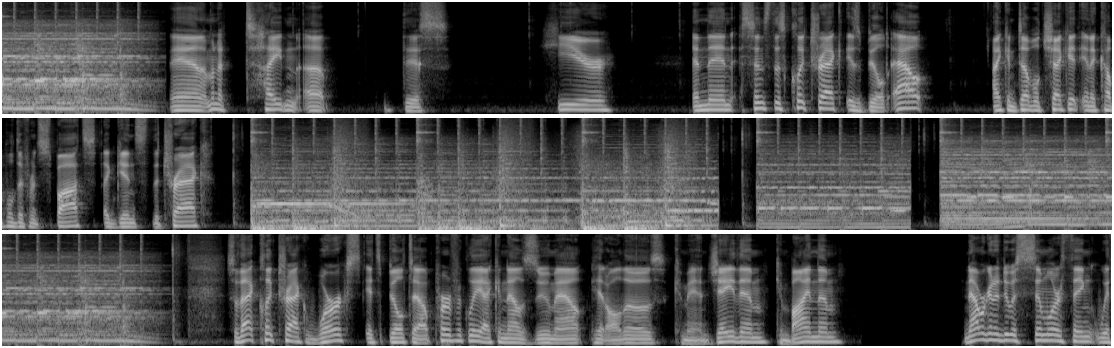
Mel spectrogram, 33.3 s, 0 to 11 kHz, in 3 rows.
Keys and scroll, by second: 1.6 space, 6.8 super+s, 9.3 -, 13.5 space, 15.7 -, 18.2 space, 18.6 space, 20.1 space, 20.4 space, 24.0 space, 26.8 -, 26.9 -, 28.7 super+j, 31.7 =.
